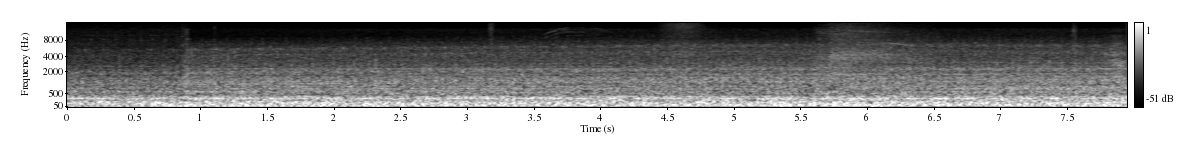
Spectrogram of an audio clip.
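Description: A truck engine in Farming Simulator 19 drones steadily and continuously, a low, even rumble with no distinct changes or breaks.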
